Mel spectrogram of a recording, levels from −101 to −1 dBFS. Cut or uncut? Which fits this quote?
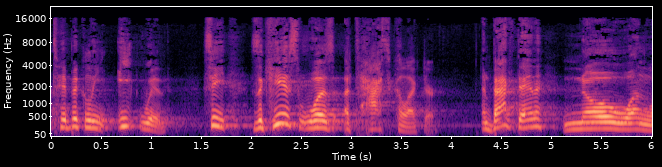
uncut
